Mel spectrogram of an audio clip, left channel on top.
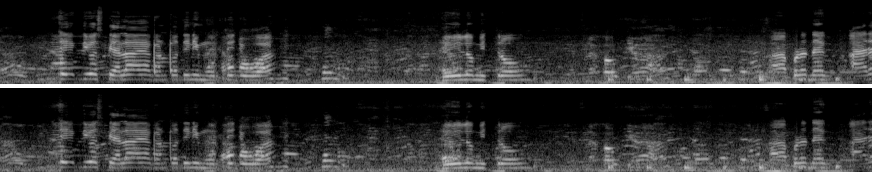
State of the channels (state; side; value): normal; both; correlation 0.71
